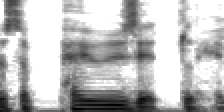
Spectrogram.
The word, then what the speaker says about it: supposedly: 上一集同大家讲咗 supposedly 呢个字嘅发音，嗰、那个 supposed 咧个 s e d 咧，我系要读埋个 z 出嚟嘅。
